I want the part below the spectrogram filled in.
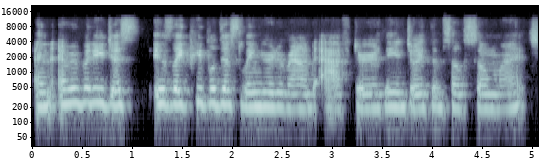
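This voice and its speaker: Her voice is somewhat breathy and medium in pitch. The woman speaks at a moderate pace. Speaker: seed keeper presenter. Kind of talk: conference presentation with slides.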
